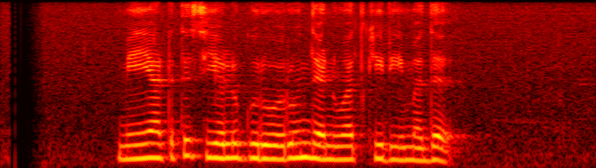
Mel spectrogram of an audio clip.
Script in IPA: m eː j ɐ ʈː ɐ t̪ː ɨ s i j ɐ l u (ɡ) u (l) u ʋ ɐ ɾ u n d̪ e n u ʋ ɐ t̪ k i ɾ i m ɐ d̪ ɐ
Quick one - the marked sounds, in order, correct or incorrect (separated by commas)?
correct, incorrect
